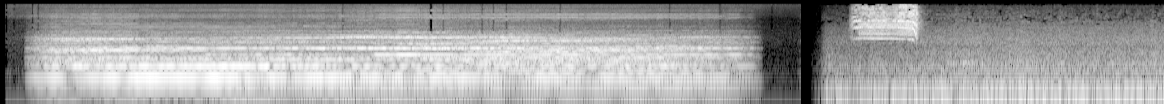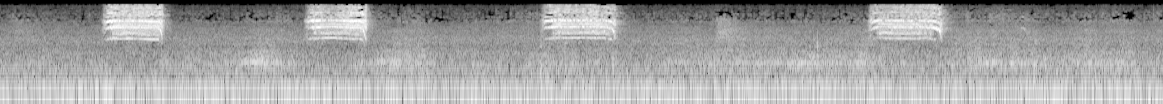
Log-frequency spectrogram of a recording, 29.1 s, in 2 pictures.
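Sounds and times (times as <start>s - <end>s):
steady low rumble: 10.2s - 29.0s
bird calling: 25.4s - 26.4s.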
